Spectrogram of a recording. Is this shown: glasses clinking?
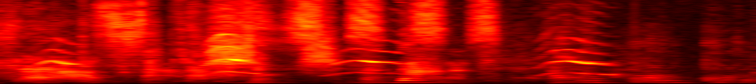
no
